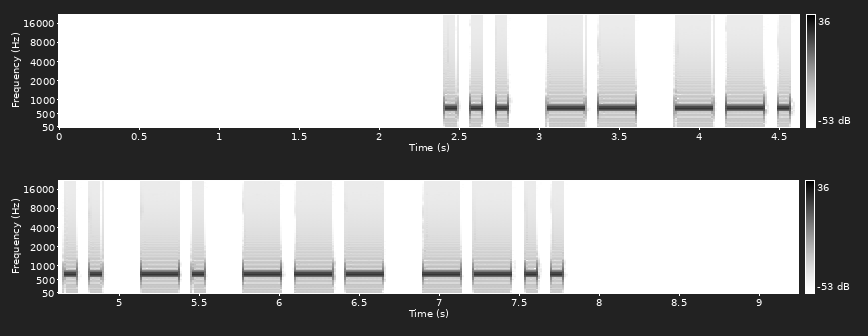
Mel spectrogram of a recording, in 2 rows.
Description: Morse code, heard as a keyed tone, about 15 wpm, 700 Hz. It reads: SM7NOZ
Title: DXCC-100 Call Signs - 6 Characters - Repeated 3x - 15wpm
